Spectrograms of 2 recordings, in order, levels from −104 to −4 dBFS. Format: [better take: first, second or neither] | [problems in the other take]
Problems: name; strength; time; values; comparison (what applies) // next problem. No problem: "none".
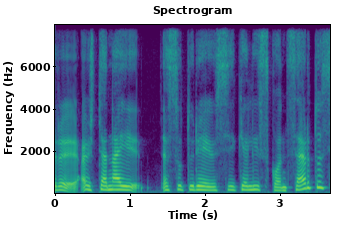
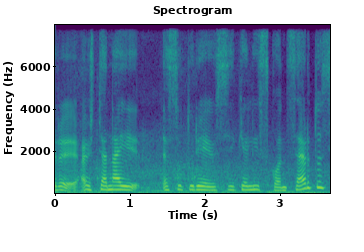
first | background sound (Traffic noise, roadway noise); 12 dB below the speech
